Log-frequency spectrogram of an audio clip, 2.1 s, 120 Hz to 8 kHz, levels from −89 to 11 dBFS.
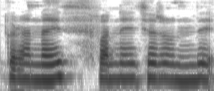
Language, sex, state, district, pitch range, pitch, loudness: Telugu, female, Andhra Pradesh, Annamaya, 205-215 Hz, 215 Hz, -18 LUFS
